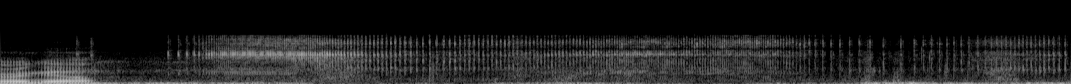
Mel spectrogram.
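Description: Spinning reel clicking rapidly in a long, dense run starting about two seconds in, as a bass runs off with the shiner bait. A low rumble comes in the first second.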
